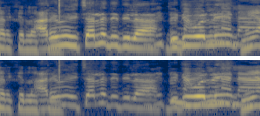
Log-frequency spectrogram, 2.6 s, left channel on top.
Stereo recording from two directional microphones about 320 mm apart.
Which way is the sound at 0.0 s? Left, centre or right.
Centre.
